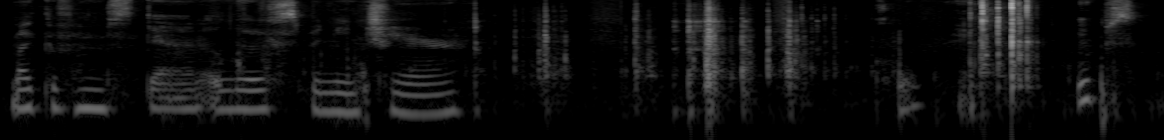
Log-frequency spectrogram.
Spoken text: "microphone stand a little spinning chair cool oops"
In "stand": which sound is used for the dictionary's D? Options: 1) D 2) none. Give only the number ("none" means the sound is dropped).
2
